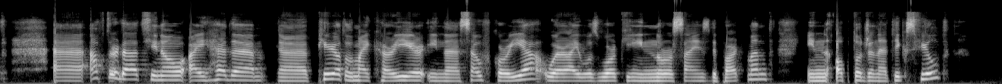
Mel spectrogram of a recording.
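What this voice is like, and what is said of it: Polish accent in English. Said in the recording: “I am Polish, as you can tell by my accent.”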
